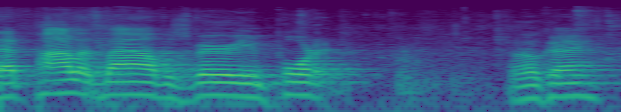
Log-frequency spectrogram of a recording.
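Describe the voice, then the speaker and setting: A man talks at a moderate speed, and the room's echo is audible around him. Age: 60s. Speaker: water systems trainer. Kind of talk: lecture. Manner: casual, conversational.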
